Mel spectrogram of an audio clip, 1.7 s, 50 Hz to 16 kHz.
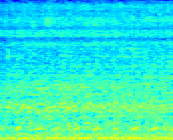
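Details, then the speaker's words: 2004 BMW 525i petrol engine after repair: steady, smooth idle with no shake or stumble. The cylinder 2 misfire was caused by a torn, hissing intake manifold gasket; coils, plugs and spark had all tested okay. "all right guys i'm quite happy with it with the result that it was the intake manifold as i showed earlier there was a rip look at that buttery smooth engine no more vibration"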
